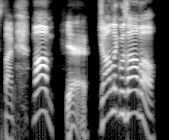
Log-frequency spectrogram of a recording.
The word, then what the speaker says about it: Leguizamo: she loves john lewis this is john leguizamo right that's where he pronounces it it's john leguizamo thanks mom shout out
